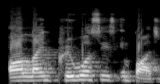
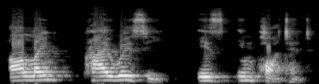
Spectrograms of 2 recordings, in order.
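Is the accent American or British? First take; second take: British; American. First: It is said in a British accent. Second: It is said in an American accent. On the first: "This is British English" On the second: "While in American English"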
